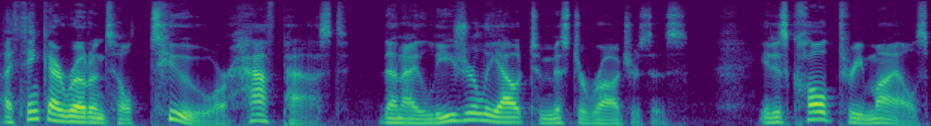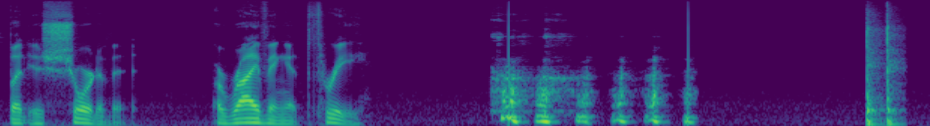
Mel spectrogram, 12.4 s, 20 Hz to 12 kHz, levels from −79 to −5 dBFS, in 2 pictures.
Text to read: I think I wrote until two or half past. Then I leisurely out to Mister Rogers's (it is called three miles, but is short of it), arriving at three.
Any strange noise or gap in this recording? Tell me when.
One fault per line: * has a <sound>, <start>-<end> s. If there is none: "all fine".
* has a laugh, 9.5-10.9 s
* has a tap, 12.0-12.3 s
